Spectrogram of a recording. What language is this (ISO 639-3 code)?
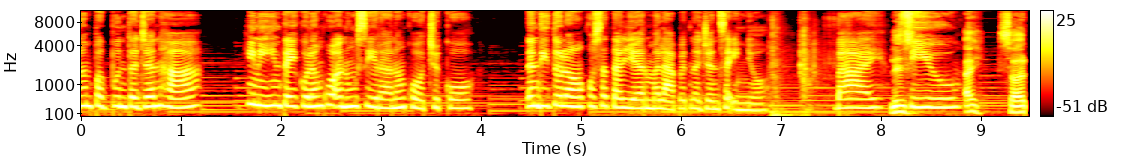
fil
